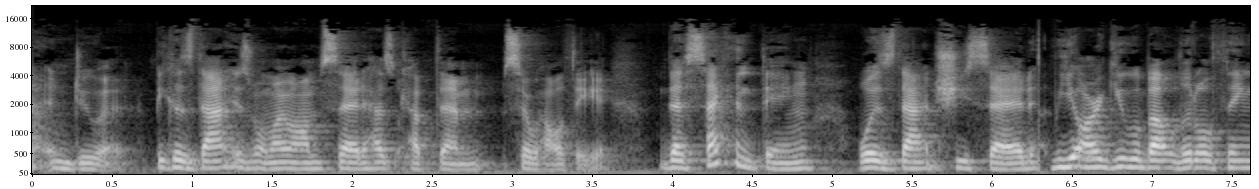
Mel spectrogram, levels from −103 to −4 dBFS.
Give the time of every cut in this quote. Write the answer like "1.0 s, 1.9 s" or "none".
2.3 s, 6.3 s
